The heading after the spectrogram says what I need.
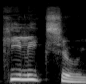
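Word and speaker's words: Kılıçsoy: So, he's pronounced Kilik Soy.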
